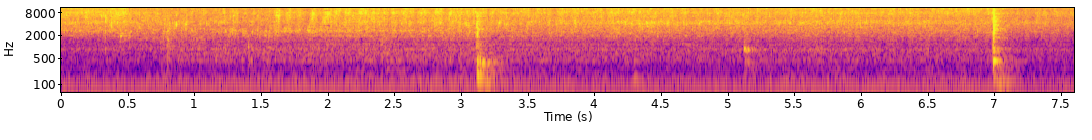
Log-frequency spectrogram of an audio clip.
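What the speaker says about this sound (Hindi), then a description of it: "1 मिनट के बाद इसमें हम 2 टेबलस्पून पानी डालेंगे।" Mutton biryani masala frying in a pan, with a steady soft sizzle throughout and a few faint clicks of stirring or the spoon against the pot; no voices.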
